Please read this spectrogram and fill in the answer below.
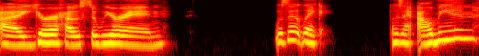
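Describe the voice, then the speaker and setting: Speaking with a Michigan accent, a woman has a fairly high pitch. She talks at a fairly slow pace. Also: ordinary pitch variation. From Michigan, US. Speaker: psychic medium and podcast host. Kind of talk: casual podcast conversation.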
